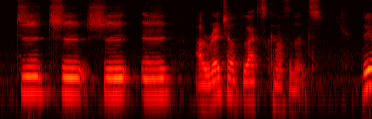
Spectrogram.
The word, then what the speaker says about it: 吃: 吃饭 Chi is simply ch with vocal cord vibration. Chi.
